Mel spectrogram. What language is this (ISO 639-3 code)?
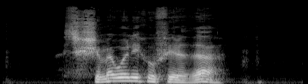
kab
